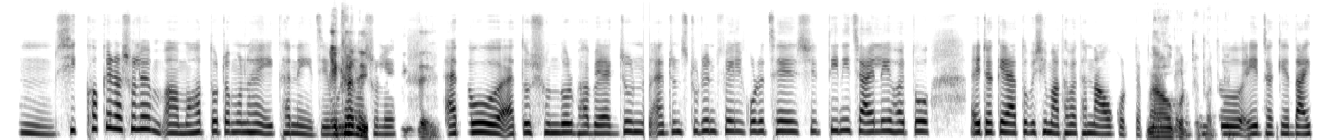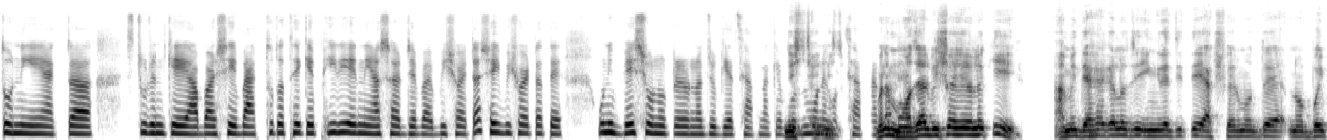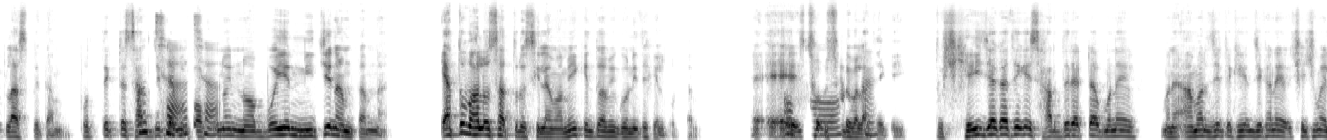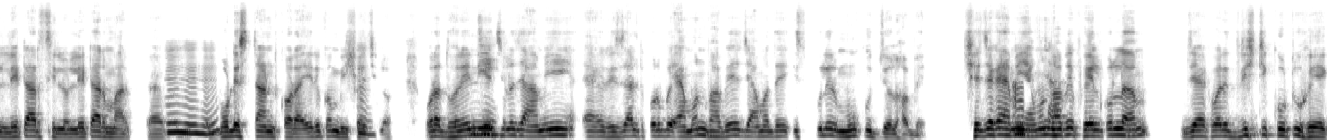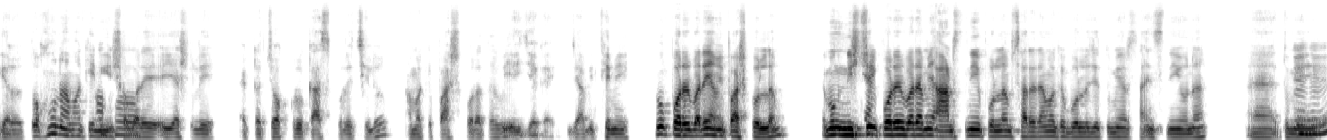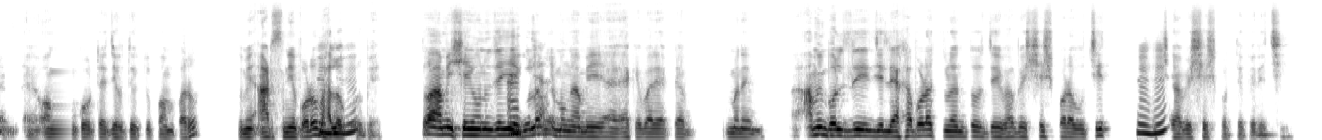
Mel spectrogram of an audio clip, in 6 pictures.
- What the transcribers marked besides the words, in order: "সাবজেক্টে" said as "সাব্জেটে"; stressed: "ভালো ছাত্র"; tapping; other background noise; "বলি" said as "বলদলি"
- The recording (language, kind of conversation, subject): Bengali, podcast, ব্যর্থ হলে তুমি কীভাবে আবার ঘুরে দাঁড়াও?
